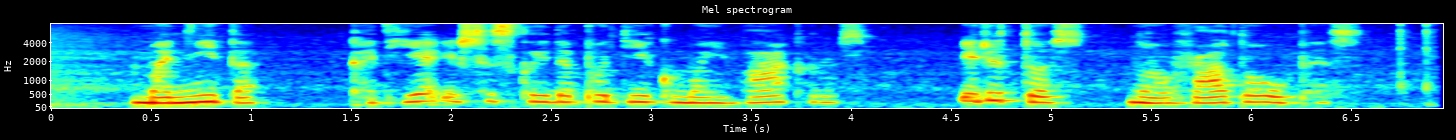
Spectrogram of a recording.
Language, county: Lithuanian, Klaipėda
